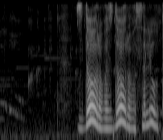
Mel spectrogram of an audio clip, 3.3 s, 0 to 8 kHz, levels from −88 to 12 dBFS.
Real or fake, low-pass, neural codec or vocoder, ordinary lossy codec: real; 7.2 kHz; none; none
